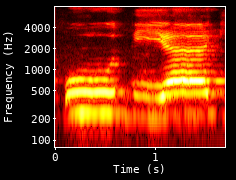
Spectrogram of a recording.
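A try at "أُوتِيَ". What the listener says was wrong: Ya-nya jangan panjang. Utiya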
